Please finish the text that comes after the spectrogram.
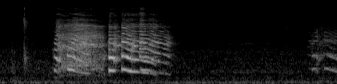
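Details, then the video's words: Wild cockatoos being hand-fed on a deck in Australia during cold, wet winter weather squawk in a harsh, rasping burst of about a second, falling in pitch, then a shorter squawk begins near the end. "Wild Cockatoos Take Over My Australian Home! | Feeding Mayhem!"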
